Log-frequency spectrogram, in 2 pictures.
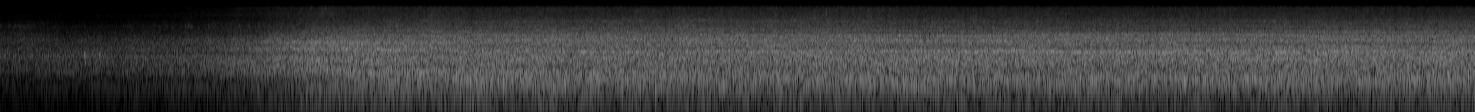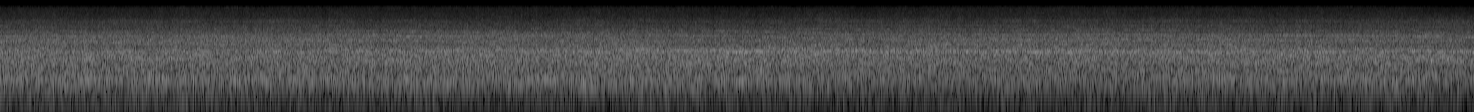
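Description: Loud, steady rolling noise of an intermodal freight train's wagons, loaded with truck trailers, running past on the track. The noise builds quickly about two to three seconds in as the train arrives, then holds steady and begins to ease right at the end.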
